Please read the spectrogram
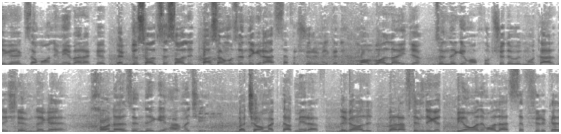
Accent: Kunduz, Afghanistan; also born or lived in Tehran; now in Herat, Afghanistan; از ولایت هراتم فعلا، منطقه اصلیت از قندوز.

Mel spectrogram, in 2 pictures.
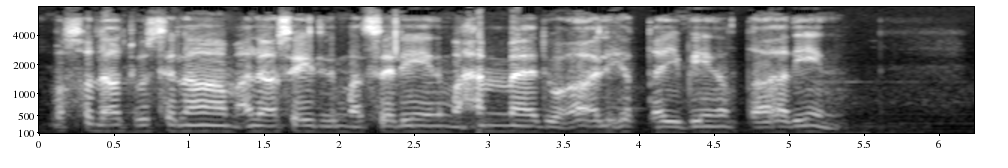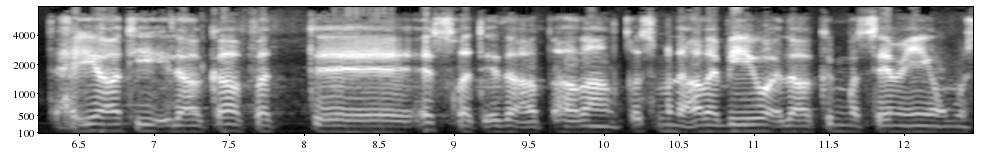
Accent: Iraq

